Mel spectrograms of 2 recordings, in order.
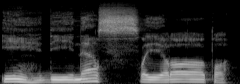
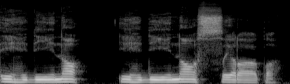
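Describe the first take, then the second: First: Slow "Ihdina Sirata" with a light "na"; thin Nun. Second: "Ihdina" with a heavy, dark "na"; emphatic Nun, wrong. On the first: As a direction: keep "na" thin before the heavy S in "Ihdina Sirata". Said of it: "la lettre Nun est une lettre amincie". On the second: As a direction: let the Sad darken "na" in "Ihdina Sirata". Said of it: "il ne faut pas emphatiser le Nun". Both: Shown as a demonstration.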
